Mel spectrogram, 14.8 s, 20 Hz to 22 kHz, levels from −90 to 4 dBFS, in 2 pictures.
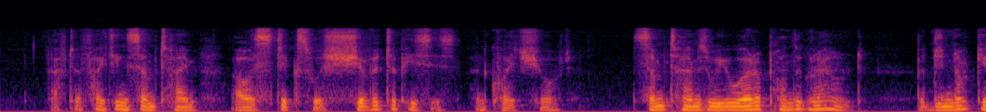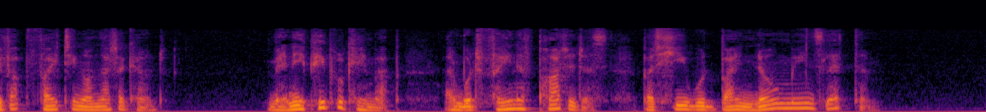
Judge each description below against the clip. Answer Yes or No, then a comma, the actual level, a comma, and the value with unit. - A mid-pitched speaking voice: No, low, 120 Hz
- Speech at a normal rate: Yes, average, 190 wpm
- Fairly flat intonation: No, average, 3.2 semitones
